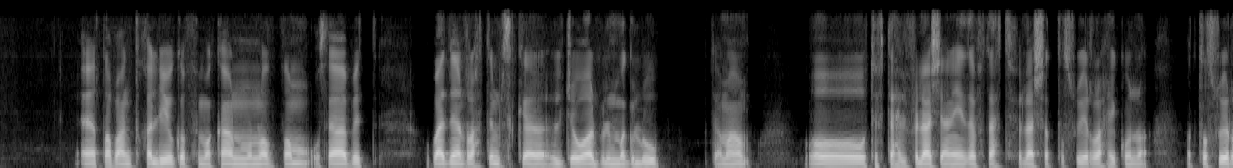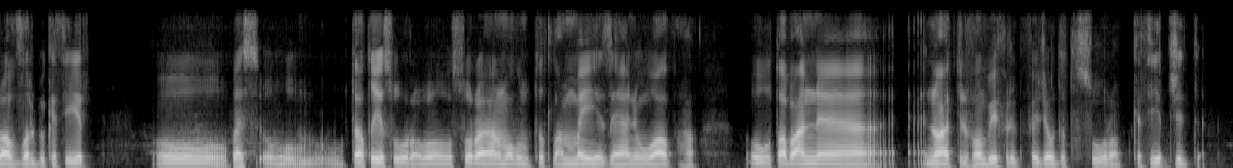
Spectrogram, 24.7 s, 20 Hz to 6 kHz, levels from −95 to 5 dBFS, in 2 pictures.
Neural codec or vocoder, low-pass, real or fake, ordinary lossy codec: none; 5.4 kHz; real; none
